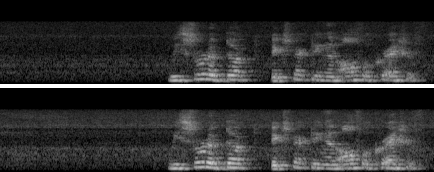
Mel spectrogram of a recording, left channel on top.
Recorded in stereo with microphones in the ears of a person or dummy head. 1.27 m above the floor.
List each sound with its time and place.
1.7 s a man speaking: 15° right (ahead or behind), 2.5 m; by 4.2 s 70° right (ahead or behind), 1.8 m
